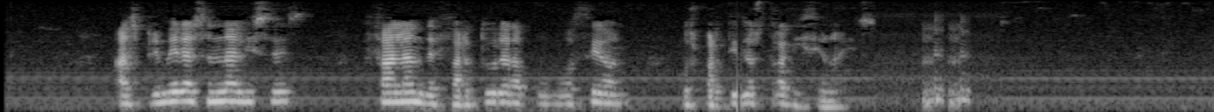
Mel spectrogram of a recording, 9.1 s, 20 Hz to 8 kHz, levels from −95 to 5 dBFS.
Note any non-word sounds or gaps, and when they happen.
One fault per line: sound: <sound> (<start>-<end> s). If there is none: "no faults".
sound: dropout (5.5-5.6 s)
sound: laugh (6.9-7.3 s)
